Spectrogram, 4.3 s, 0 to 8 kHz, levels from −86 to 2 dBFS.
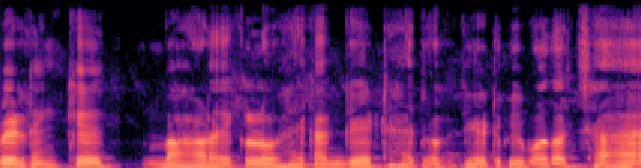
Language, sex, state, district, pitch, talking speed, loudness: Hindi, male, Chandigarh, Chandigarh, 125 Hz, 195 wpm, -20 LUFS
